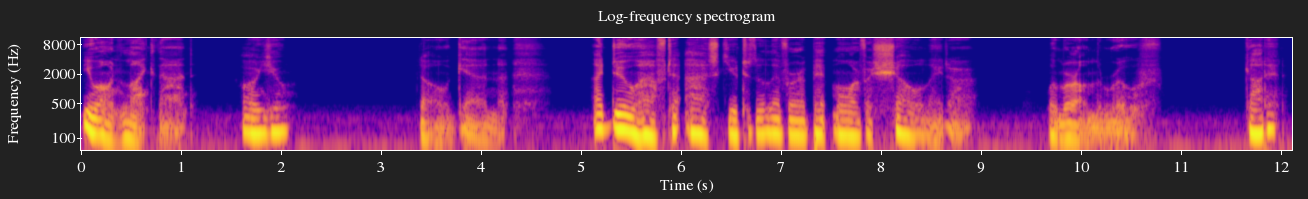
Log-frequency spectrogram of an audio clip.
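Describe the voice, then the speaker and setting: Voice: mid-range voice, expressive, measured pace, vocal fry, long pauses, mellow, breathy edge, exaggerated voice. An actor voicing a flirty, possessive villain who menaces and teases a hostage in an ASMR roleplay, domineering and often dropping into whispers. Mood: teasing, commanding. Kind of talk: roleplay ASMR audio drama monologue.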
